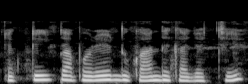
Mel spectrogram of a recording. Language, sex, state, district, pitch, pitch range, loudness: Bengali, female, Assam, Hailakandi, 200 Hz, 185-205 Hz, -14 LUFS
